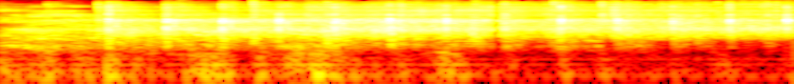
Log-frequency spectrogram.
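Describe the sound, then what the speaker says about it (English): A single person claps loudly in a room, sharp hand claps repeating in an uneven rhythm over a quieter background of scattered applause. "One really loud guy clapping there."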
